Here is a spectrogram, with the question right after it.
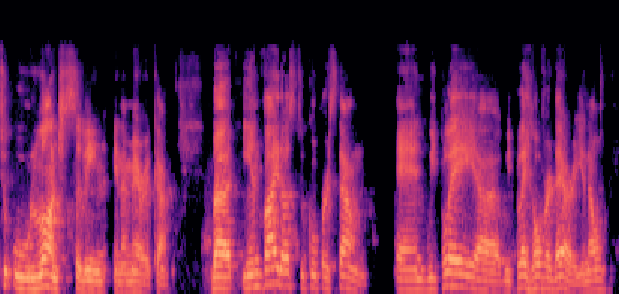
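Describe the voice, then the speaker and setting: Ordinary pitch variation marks this speech with a Quebec accent. The pace is moderate. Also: man, fairly high pitch for a man. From Quebec, Montreal. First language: French. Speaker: podcast co-host. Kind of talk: casual chat.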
